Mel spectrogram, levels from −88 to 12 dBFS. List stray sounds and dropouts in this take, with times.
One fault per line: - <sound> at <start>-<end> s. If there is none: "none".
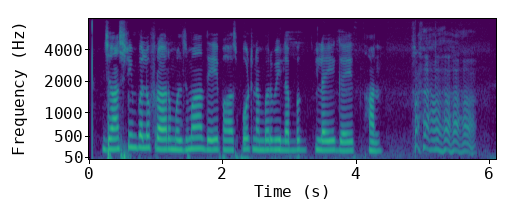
- laugh at 4.8-5.8 s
